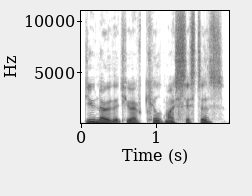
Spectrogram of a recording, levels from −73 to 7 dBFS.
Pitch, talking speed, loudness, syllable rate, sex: 150 Hz, 270 wpm, -16 LUFS, 5.9 syllables/s, male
